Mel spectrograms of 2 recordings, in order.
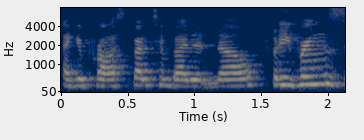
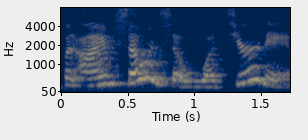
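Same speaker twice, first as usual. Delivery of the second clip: ordinary delivery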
